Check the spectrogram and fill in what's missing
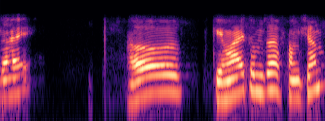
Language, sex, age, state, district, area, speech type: Marathi, male, 45-60, Maharashtra, Nagpur, urban, conversation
